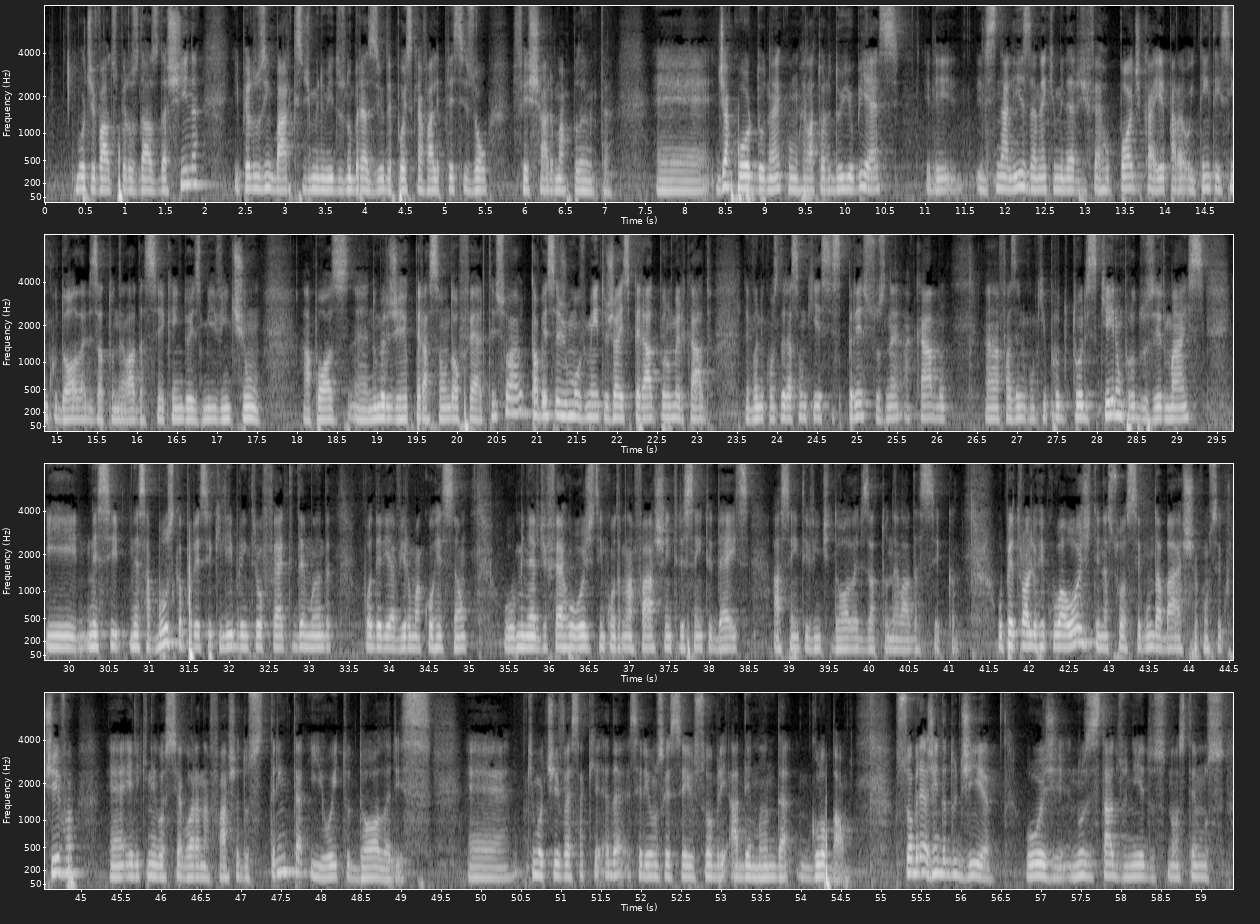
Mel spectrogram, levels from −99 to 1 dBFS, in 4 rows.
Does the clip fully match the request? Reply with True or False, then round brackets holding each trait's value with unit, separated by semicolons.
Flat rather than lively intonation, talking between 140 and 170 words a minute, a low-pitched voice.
True (2.0 semitones; 160 wpm; 130 Hz)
